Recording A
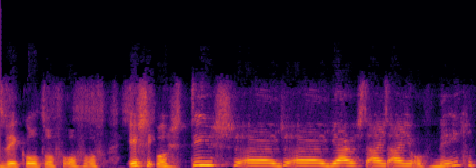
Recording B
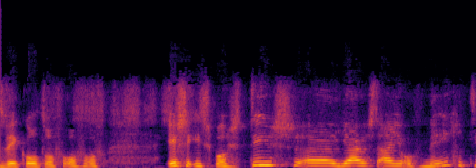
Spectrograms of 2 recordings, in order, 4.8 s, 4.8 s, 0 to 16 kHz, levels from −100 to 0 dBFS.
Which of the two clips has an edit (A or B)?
A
